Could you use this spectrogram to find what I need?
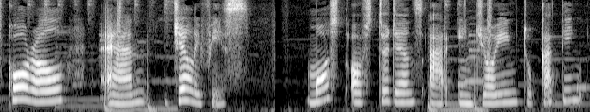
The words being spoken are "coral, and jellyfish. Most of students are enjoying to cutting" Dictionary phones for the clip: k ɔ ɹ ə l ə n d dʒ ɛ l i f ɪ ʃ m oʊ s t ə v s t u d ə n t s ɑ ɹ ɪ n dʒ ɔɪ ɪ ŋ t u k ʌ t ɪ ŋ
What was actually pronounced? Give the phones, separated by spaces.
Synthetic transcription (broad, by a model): k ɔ ɹ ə l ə n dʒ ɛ l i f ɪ s m oʊ s t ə f s t u d ə n t s ɑ ɹ ɪ n dʒ ɔɪ ɪ ŋ t u k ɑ t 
